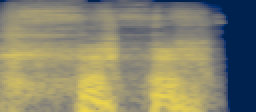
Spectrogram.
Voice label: Male Night Elf MIRROR GREETINGS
